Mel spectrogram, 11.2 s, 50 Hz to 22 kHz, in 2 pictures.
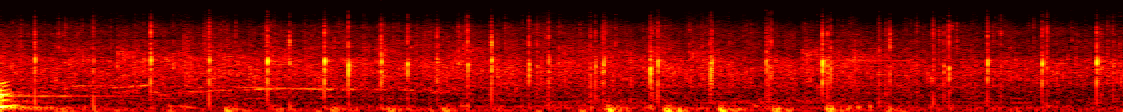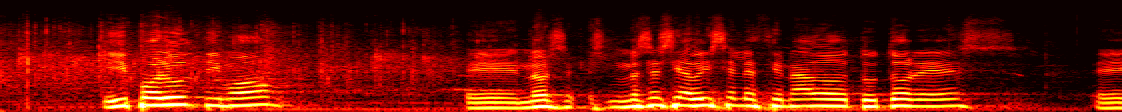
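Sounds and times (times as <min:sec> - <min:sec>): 
audience applause at a women-in-sport event: 0:00.0 - 0:08.5
speech: 0:06.1 - 0:07.1, 0:07.9 - 0:11.2.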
